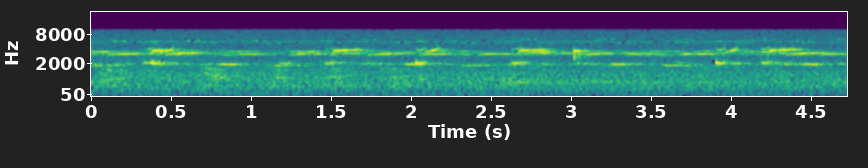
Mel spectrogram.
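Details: Bermuda tree frogs, introduced to Bermuda before 1880, giving their bell-like whistling chorus at sunset: overlapping brief high whistles roughly once a second from several callers over a constant shrill drone.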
